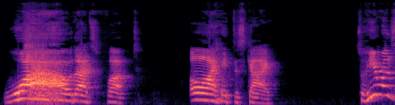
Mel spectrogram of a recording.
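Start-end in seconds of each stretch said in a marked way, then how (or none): 0.0-3.6 loud, disgusted outburst at the guy; outraged shout. Real, not acted. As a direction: blurt out real outrage. Outraged reaction to the lawsuit.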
